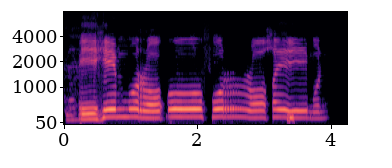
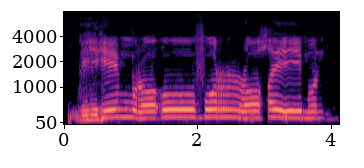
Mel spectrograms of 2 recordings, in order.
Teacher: Kalau huruf ro, masuk, tak dengung. Masuk tak dengung, maknanya tak ada dengung lah. Jadi bacaan dia akan jadi Furrohimun.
